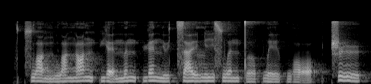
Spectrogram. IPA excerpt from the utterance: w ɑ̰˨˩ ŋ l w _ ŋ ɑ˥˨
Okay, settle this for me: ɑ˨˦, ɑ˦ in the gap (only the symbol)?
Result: ɑ˦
